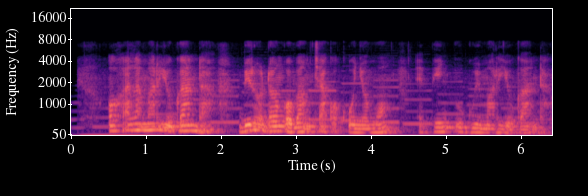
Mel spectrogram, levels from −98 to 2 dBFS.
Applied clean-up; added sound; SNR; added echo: none; Wind instrument, woodwind instrument; 17 dB; reverberation time 0.5 s.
